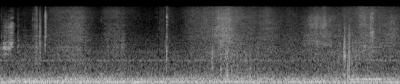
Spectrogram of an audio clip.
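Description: Steady low rumble of a stationary car, heard from inside the cabin, most likely its engine idling. A few soft ticks and rustles from hands handling papers sit on top of it.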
